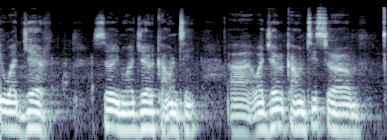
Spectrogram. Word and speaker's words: Wajir: It's pronounced as Wajir, not Wajir. The way people say in Somali you say Wajir.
